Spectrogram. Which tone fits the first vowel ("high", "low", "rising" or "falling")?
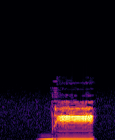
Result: high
